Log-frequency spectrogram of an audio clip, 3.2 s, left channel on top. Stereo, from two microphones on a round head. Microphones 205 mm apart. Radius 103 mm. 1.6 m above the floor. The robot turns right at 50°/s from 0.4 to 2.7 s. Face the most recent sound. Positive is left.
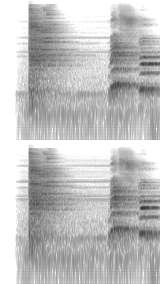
turn(degrees=-10)  # may be behind; listen again after turning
